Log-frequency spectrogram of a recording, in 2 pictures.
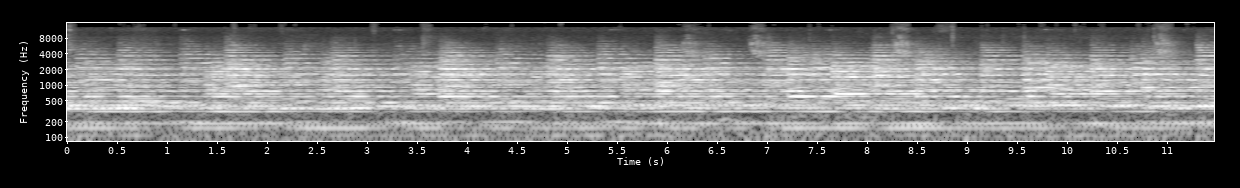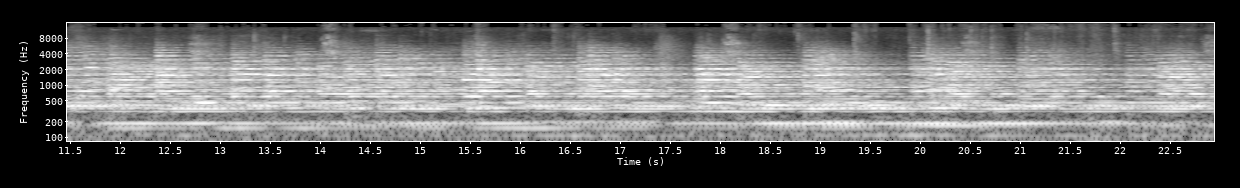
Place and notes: paris, saint gervais, church bells
the sunday bells of the church recorded from outside - in the background some traffic and approaching people
international cityscapes - topographic field recordings and social ambiences
paris, saint gervais church, 12 December 2009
